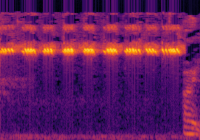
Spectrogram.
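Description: Insect chirping: a high, even run of about five chirps a second that stops suddenly near the end.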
